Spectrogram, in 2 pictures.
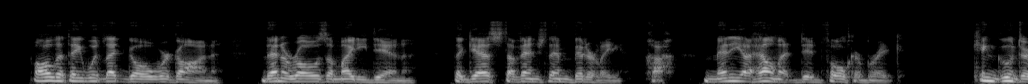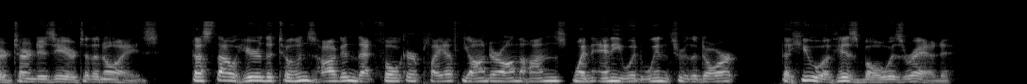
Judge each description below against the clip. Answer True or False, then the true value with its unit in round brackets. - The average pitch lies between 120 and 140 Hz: True (135 Hz)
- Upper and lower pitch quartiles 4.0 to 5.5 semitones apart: True (4.3 semitones)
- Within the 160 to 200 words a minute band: True (175 wpm)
